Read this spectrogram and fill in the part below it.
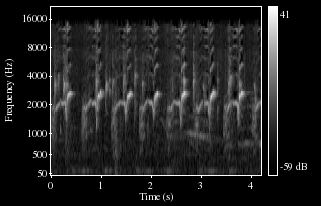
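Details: A captive male Java sparrow in a breeding setup repeats a bright phrase of clicks and a rising, bell-like whistle about every half second; males give this call, females never do.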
